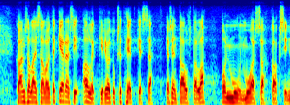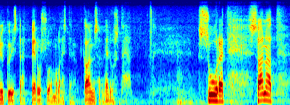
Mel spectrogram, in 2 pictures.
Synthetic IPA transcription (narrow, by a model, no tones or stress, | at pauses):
kɑnsɑlɑisɑlojt̪ɑkeɾæsiɑlːekːirjo̞jt̪ukset̪het̪kesːæ | jɑse̞nt̪ɑust̪ɑlːɑonmuːnmuɑsːɑkɑksinykyist̪æ̰pe̞rusːuɑ̰mɑ̰lɑ̰ist̪e̞nkɑnsɑ̰nʔḛdust̪ɑ̥jɑ̥ | suːɾet̪sɑnɑt̪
